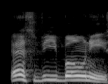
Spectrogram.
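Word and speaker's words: SVBONY: Uh how do you pronounce this company's names? SV O N Y SV Bony SV Bony says Howard.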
